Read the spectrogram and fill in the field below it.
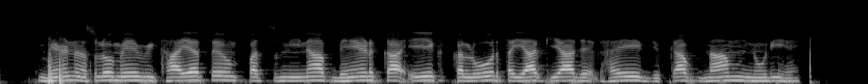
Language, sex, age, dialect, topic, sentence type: Hindi, male, 18-24, Kanauji Braj Bhasha, agriculture, statement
